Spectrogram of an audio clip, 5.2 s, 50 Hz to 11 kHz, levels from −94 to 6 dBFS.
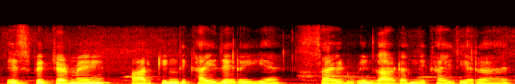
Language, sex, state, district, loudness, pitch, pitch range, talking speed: Hindi, female, Rajasthan, Jaipur, -17 LUFS, 210 Hz, 200-215 Hz, 175 wpm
